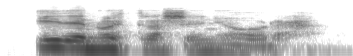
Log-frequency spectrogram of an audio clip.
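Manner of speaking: quiet, low, soft words under the breath. Retelling what the Pope added quietly during the conversation, retelling a quiet voice. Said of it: "dice en voz baja".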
